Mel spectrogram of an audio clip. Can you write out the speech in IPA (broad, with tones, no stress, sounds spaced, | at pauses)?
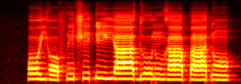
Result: ɔ˧ j ɔ˨ f ĩ˧ ʃ i˦ ɗ i˦ j aː˦ d oː˦ ɾ ũ˧ ɣ aː˧ p aː˧ ɗ ɔ̃˧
